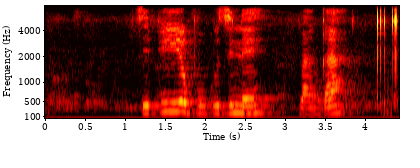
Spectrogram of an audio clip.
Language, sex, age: Venda, female, 26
